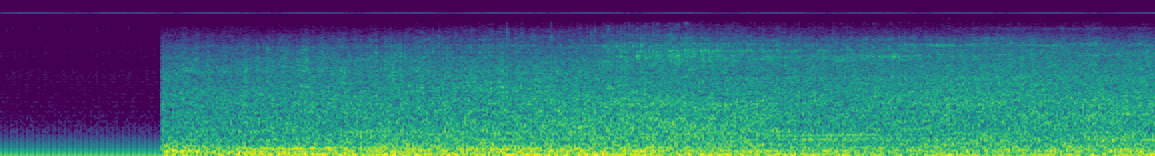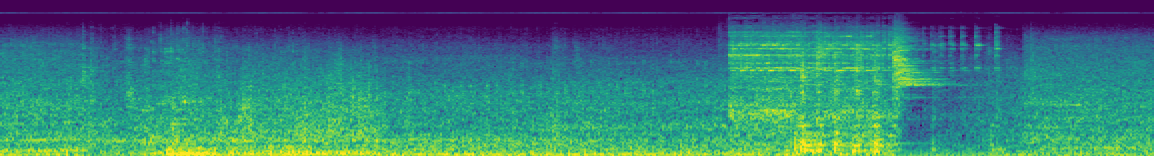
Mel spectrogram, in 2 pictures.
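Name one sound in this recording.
Traffic rolls past steadily on a nearby road.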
